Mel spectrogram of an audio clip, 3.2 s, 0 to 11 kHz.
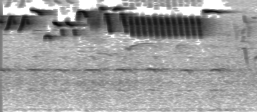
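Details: Very lively Eurasian wren singing loudly at Standalone Farm, Letchworth, on an early March 2014 morning, answering a nearby wren across territories; fast high-pitched warbling notes leading into a rapid even trill, then quiet.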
